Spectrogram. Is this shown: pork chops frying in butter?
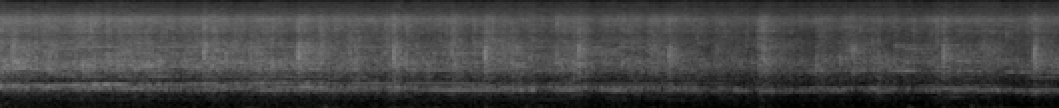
no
